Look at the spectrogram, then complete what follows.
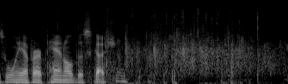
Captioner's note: applause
